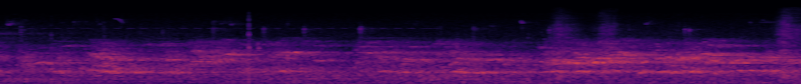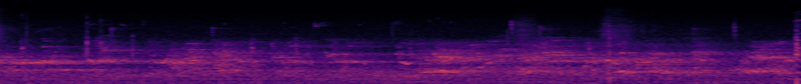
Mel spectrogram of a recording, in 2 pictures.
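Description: A pack of rabbit dogs baying in many overlapping voices, almost without a break, while running a rabbit in the woods.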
